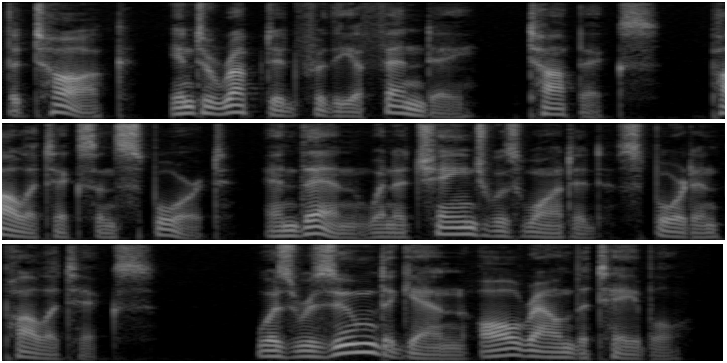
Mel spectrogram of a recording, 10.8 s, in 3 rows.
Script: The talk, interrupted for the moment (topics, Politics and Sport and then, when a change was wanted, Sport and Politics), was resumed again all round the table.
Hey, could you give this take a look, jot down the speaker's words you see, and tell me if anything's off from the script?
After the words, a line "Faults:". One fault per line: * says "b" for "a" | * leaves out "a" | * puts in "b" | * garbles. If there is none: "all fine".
The talk, interrupted for the offende (topics, Politics and Sport and then, when a change was wanted, Sport and Politics), was resumed again all round the table.
Faults:
* says "offende" for "moment"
